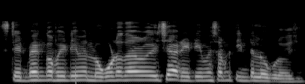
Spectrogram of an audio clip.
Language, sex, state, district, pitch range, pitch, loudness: Bengali, male, West Bengal, North 24 Parganas, 180-200 Hz, 195 Hz, -25 LUFS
